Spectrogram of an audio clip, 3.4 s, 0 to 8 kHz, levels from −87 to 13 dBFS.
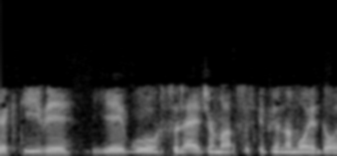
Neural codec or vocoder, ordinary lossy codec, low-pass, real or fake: codec, 16 kHz, 4 kbps, X-Codec, HuBERT features, trained on balanced general audio; MP3, 24 kbps; 7.2 kHz; fake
